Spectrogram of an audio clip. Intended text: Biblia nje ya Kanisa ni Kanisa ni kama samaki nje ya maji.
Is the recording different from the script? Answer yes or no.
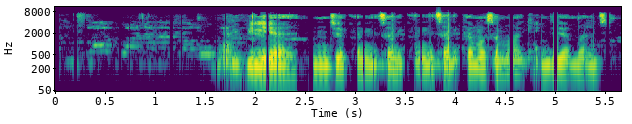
no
